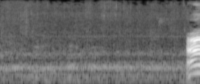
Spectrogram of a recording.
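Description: Quiet, faint steady background hum with no distinct sounds; a woman's voice starts near the end.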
